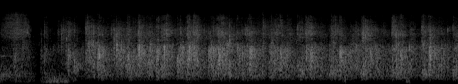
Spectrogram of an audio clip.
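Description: An audience at a church applauds steadily one morning to welcome newcomers, many hands clapping in a dense, continuous wash of sound that stays fairly even from start to finish, with no voices standing out.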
